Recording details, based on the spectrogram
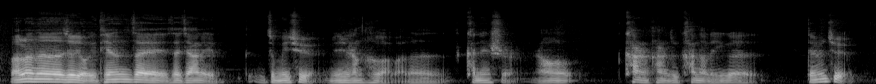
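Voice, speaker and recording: At a moderate pace with long, frequent pauses, a man speaks in a very deep, low pitch with ordinary pitch variation. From Tianjin, China. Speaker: actor. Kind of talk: casual chat over drinks.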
